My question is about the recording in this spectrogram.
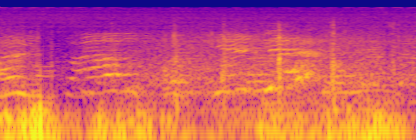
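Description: Indistinct chatter of several people talking at once, children's voices among them, over a low rumble on the microphone.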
